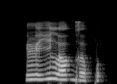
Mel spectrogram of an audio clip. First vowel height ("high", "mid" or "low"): high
